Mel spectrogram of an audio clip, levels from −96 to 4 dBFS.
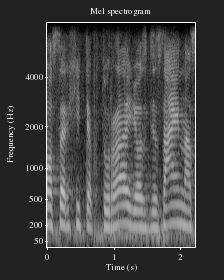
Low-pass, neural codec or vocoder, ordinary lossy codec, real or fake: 7.2 kHz; none; Opus, 16 kbps; real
